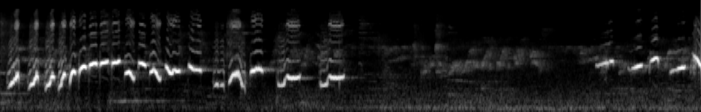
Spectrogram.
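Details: Masteran recording of a white-rumped shama's morning song. A rapid flurry of rising whistles and clear slurred notes is followed by a quiet pause, then the song resumes with a few bright upslurred phrases.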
